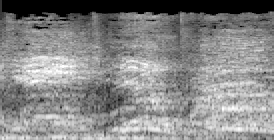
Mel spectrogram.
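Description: A dance team shouting a chant together in unison, a few loud calls that rise and fall in pitch, echoing in a large hall.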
